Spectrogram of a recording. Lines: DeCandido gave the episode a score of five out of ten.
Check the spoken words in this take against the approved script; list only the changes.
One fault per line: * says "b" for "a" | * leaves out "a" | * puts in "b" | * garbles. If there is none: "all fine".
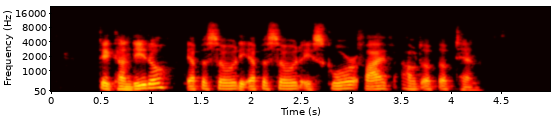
* says "episode" for "gave"
* leaves out "of"
* puts in "of"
